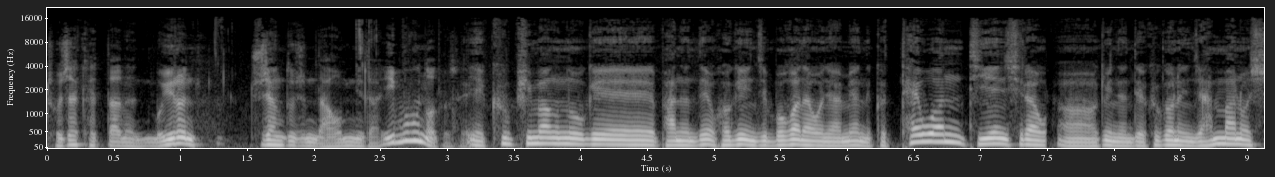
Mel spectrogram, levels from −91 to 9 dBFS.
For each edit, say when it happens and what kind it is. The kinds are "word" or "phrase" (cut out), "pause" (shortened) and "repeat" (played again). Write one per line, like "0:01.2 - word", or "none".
0:02.9 - word
0:07.5 - word
0:07.9 - word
